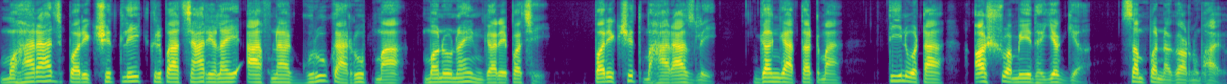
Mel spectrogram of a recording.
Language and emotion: Nepali, neutral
